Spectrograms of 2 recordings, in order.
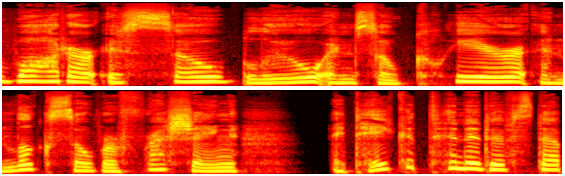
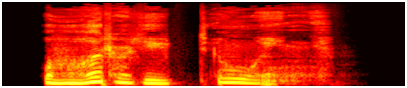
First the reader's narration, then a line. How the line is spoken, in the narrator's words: His voice is strained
